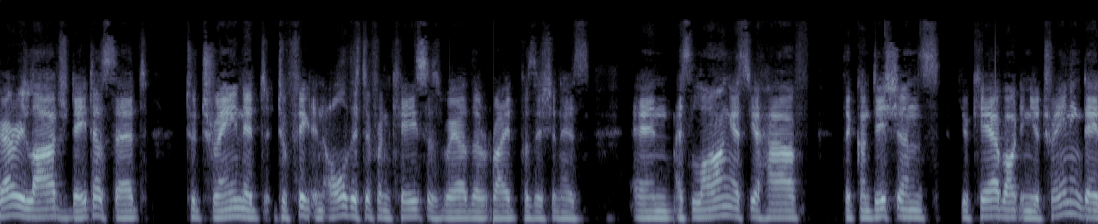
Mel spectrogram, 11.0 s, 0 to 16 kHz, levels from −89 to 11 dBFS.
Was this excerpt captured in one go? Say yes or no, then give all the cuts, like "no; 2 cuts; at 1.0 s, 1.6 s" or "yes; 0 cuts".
no; 2 cuts; at 3.1 s, 6.7 s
